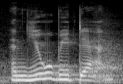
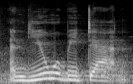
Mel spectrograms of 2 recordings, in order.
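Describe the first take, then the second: No difference in how they are said.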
